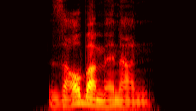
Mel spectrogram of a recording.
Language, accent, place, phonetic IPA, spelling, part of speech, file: German, Germany, Berlin, [ˈzaʊ̯bɐˌmɛnɐn], Saubermännern, noun, De-Saubermännern.ogg
- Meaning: dative plural of Saubermann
